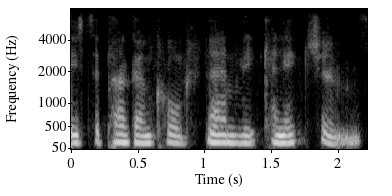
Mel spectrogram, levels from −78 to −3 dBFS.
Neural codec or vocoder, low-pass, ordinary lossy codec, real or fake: codec, 24 kHz, 1.5 kbps, HILCodec; 7.2 kHz; Opus, 16 kbps; fake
